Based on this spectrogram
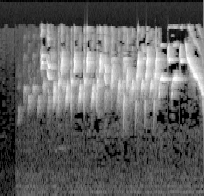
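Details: European goldfinch song: a fast, tumbling run of bright twittering and tinkling notes, many short chirps per second, rising in loudness and ending in a high descending slur, with faint low background hum.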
